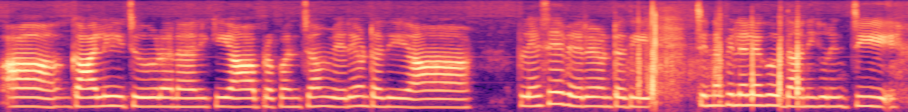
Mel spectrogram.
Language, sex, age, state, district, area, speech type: Telugu, female, 18-30, Telangana, Vikarabad, urban, spontaneous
